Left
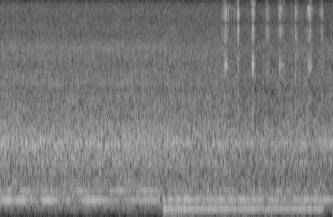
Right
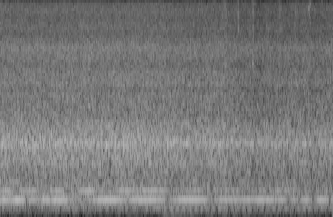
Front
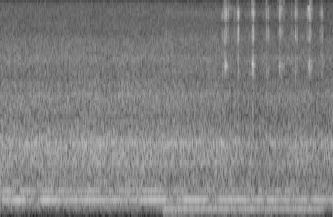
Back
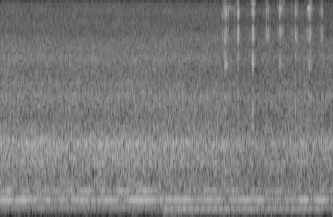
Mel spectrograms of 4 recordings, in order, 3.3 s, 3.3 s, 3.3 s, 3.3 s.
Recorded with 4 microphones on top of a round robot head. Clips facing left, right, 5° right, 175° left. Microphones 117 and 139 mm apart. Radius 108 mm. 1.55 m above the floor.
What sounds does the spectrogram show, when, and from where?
1.6 s keys jangling: 75° left; by 3.2 s 70° left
